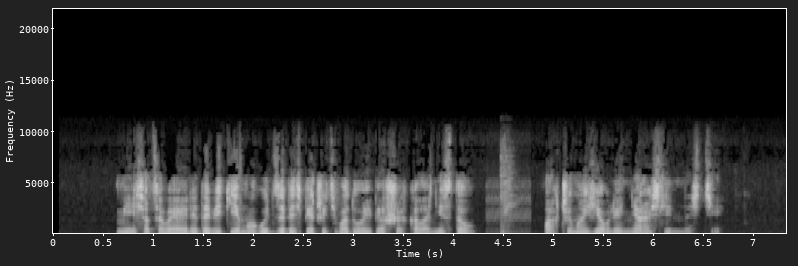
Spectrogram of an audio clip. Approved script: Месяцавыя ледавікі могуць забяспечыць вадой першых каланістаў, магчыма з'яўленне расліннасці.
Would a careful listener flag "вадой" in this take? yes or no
no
